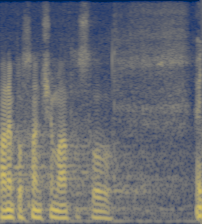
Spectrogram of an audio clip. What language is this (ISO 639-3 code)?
ces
